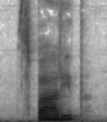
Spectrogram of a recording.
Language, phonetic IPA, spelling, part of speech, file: Czech, [ˈspaːlɪt], spálit, verb, Cs-spálit.ogg
- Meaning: 1. to burn (cause something to be consumed by fire) 2. to burn (cooked food) 3. to get burnt (cooked food) 4. to make sunburnt 5. to get sunburnt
